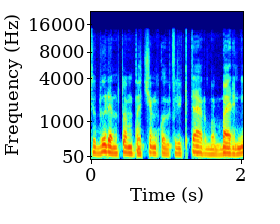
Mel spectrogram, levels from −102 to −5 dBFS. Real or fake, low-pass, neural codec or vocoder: fake; 14.4 kHz; codec, 32 kHz, 1.9 kbps, SNAC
